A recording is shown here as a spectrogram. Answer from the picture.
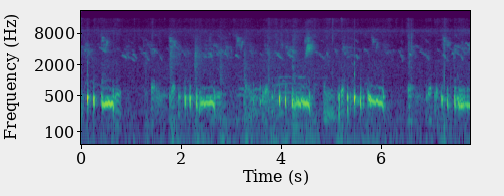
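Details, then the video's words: Red-bordered wild pigeon male in Bangladesh, repeating deep purring coos roughly every one to one and a half seconds, with clicks and distant high-pitched bird chatter. "লাল বডার বুনো কবুতরের অসাধারণ ডাক || Pigeon Sound Effect || Male Pigeon Super Performance"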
